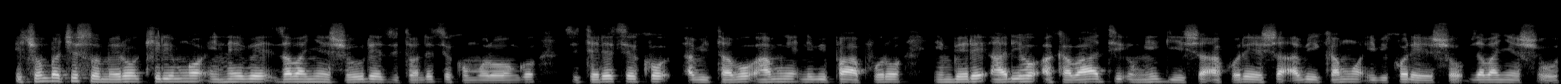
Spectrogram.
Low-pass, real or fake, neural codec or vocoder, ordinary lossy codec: 7.2 kHz; real; none; Opus, 24 kbps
